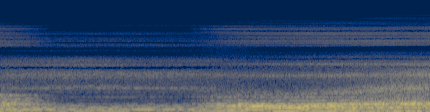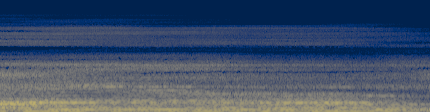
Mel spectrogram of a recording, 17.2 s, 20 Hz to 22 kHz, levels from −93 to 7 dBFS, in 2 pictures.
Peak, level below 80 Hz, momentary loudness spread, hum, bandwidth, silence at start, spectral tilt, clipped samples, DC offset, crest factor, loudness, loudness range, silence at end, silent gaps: -6 dBFS; -30 dBFS; 14 LU; none; 8.4 kHz; 0 s; -8.5 dB/octave; under 0.1%; under 0.1%; 16 dB; -25 LUFS; 11 LU; 0 s; none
